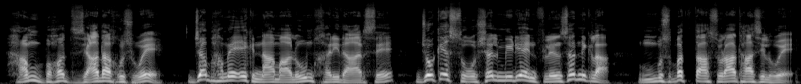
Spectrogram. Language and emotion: Urdu, happy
